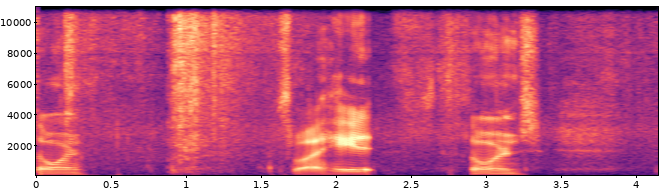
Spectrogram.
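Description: Dry plant stalks rustle as a hand pulls them from the ground.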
